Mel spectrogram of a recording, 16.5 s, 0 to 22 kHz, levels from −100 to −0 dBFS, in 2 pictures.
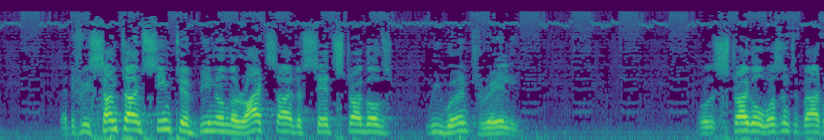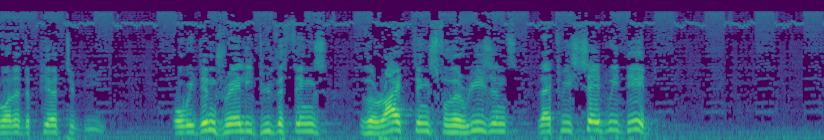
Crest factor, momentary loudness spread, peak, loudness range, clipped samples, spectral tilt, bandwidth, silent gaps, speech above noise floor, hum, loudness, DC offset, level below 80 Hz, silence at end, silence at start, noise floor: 20 dB; 14 LU; -4 dBFS; 6 LU; under 0.1%; -5.5 dB/octave; 16.5 kHz; none; 27 dB; none; -24 LUFS; under 0.1%; -48 dBFS; 1.75 s; 0.6 s; -50 dBFS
